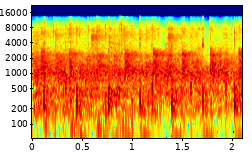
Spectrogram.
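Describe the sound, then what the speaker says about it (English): Audience at a candidates night held at a country club applauds sponsors, a steady wash of many hands clapping at moderate volume with no voices above it. "Nice round of applause for them."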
